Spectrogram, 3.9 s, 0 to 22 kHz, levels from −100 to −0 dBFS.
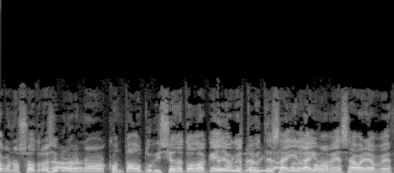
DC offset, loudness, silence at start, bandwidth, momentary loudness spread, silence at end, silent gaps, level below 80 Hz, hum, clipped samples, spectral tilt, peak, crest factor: under 0.1%; -21 LUFS; 0 s; 11.5 kHz; 4 LU; 0 s; none; -66 dBFS; none; under 0.1%; -4.5 dB/octave; -6 dBFS; 16 dB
